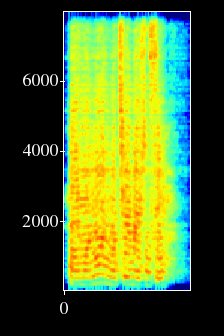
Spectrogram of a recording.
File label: Emergency Human Female Voice Police Dispatch 9-1-1 What's Your Emergency; emergency effects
